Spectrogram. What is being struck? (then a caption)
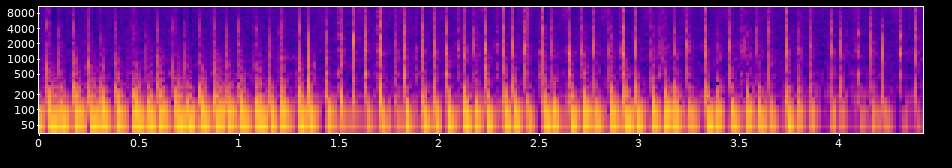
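Leather bifold wallet. A small black leather bifold wallet is held close to the mic and tapped and scratched with fingertips and nails on its outer surface and edges. The result is a rapid, uneven run of short, dull, muffled thumps, deep and boomy with almost no ring or bright edge.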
